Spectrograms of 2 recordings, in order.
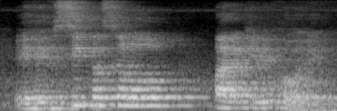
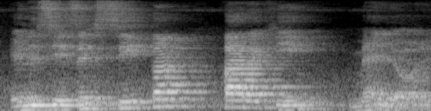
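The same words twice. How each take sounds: First: "Ejercita-se-lo" in Spanish, throaty j, beat on "ci"; Spanish pronunciation. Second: Said in the usual way. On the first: Shown as a demonstration. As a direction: model "Ejercita-se-lo" as one word, "eh-her-SI-ta-se-lo". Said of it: "Olha o exemplo". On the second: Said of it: "em português".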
